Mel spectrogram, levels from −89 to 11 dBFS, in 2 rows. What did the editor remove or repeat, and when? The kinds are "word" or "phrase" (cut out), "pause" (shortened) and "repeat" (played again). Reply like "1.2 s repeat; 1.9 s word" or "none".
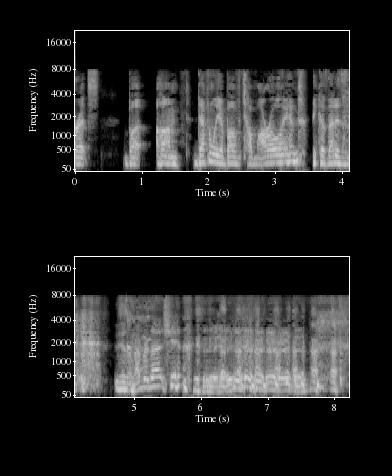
3.5 s pause; 4.9 s word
